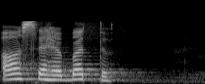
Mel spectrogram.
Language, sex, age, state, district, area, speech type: Hindi, female, 18-30, Madhya Pradesh, Hoshangabad, urban, read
